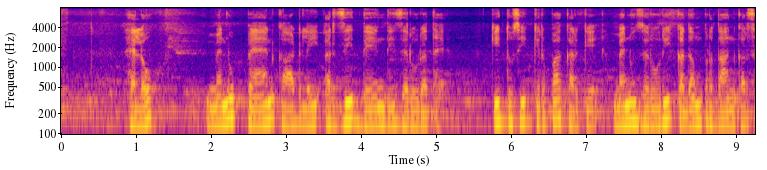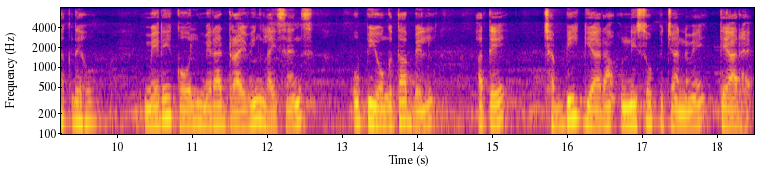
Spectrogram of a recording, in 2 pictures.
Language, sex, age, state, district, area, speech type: Punjabi, male, 30-45, Punjab, Jalandhar, urban, read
